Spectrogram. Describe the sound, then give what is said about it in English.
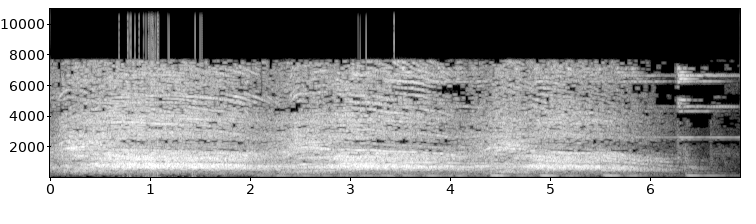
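A loud audience cheers to welcome a guest, a roaring mass of shouts and whoops that swells in waves before fading away at the end. “Let us very enthusiastically and loudly welcome Shamdas”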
